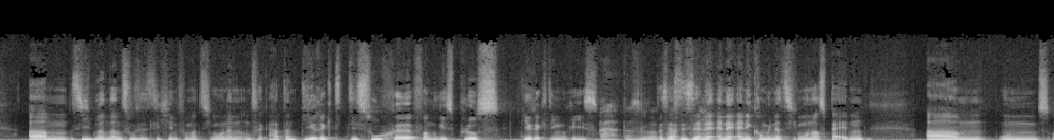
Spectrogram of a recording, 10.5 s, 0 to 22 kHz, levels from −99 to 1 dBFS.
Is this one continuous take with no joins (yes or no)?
yes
